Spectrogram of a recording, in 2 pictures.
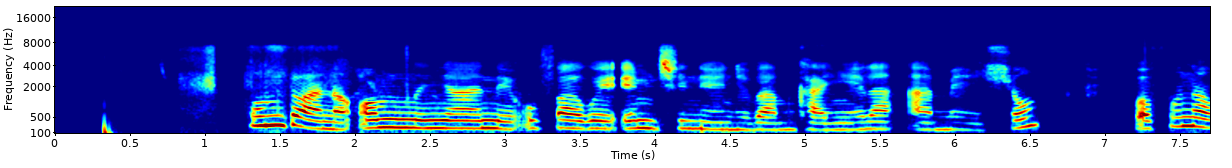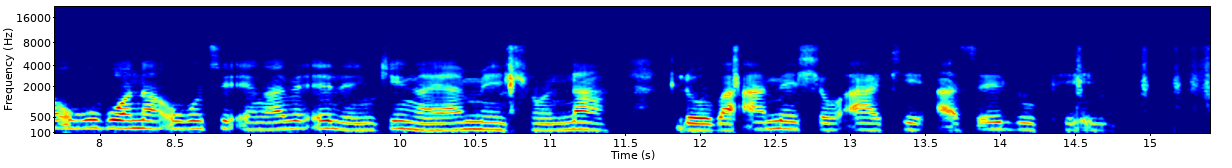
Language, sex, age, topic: North Ndebele, female, 25-35, health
